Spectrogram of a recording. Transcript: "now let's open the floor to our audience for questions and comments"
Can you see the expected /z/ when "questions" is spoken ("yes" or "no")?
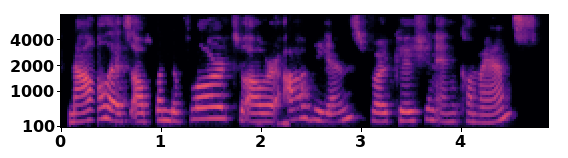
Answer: no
